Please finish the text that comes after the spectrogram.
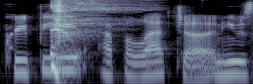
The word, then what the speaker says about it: Appalachia: lot of it you know our explanation so Appalachia not Appalachia Appalachia okay as okay do you remember the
